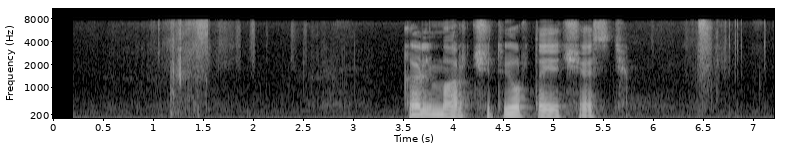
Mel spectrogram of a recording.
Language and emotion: Russian, neutral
